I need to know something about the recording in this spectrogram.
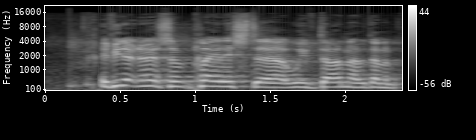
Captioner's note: none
